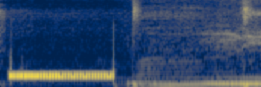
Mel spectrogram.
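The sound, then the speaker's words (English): An answering machine beep: a single steady mid-pitched tone lasting nearly a second, cut off by a click, then a lower humming phone-line tone with a buzzy edge that carries on to the end. “Leave a message at the beep.”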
